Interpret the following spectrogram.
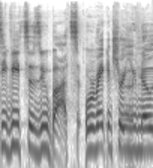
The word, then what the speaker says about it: Zubac: I love a a clever uh defensive player of the year campaign pronounced Zubots.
